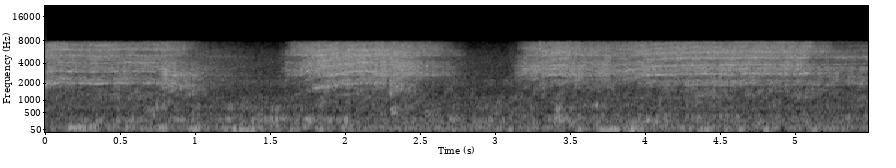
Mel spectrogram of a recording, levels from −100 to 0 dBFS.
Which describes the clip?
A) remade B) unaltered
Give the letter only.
A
